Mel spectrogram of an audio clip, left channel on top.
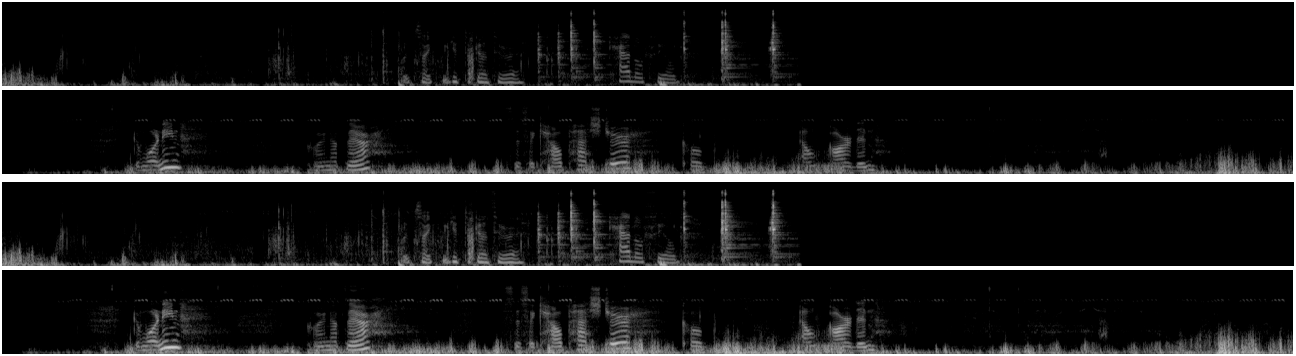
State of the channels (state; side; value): quieter; left; 7.2 dB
